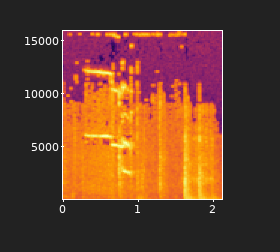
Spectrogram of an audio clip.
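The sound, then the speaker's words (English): A door creaks open with a thin, high squeak of its hinges, followed by a couple of solid wooden knocks as it swings and settles. “Opens the door back down.”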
